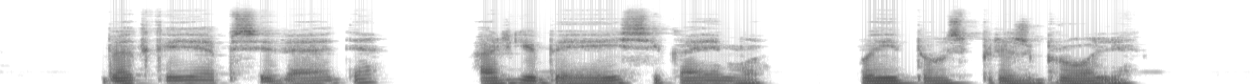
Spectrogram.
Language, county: Lithuanian, Vilnius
